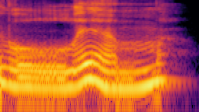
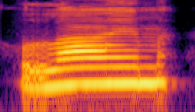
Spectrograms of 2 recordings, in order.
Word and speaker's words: lime: says and we don't want this to say limb with a short I, so we add a silent final E so the I makes its long sound. Ol, I, lime with a silent final E.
